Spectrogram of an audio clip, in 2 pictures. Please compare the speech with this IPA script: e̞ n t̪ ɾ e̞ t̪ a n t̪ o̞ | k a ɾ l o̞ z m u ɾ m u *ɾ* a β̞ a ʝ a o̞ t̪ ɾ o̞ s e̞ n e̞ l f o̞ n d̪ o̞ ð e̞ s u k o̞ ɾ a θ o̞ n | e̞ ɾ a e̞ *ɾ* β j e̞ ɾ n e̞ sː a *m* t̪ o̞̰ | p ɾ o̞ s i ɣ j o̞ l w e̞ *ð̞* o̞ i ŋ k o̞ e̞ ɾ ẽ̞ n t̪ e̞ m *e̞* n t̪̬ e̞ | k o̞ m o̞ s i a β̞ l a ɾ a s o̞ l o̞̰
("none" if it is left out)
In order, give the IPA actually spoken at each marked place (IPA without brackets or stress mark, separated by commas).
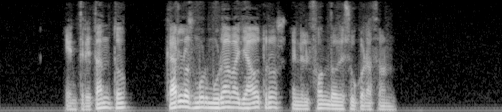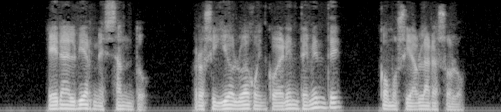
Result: ɾ, l, n, ɣ̞, ẽ̞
